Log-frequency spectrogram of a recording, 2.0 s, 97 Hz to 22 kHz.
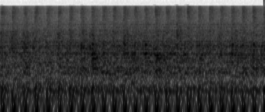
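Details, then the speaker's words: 2007 Suzuki Burgman scooter recently bought, idle rpm where it should be: low, steady thumping with slightly uneven pulses, rough idle and the drivetrain makes it creep forward; cause not determined. "the bike doesn't feel like it's lurching forward all as I'm sitting on it but it is kind of rough"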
